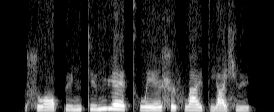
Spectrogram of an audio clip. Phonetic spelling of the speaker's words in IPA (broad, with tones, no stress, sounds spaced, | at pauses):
s w ɔ˧˥ p y˧˥ n t̪ y˧˥ m ɥ ɛ˥˩ t̪ʰ w e˧˥ ɪ̯ ʂ ɻ̩˧ f w a˥˩ ɪ̯ t̪ j ä˧˥ ɕ y˧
